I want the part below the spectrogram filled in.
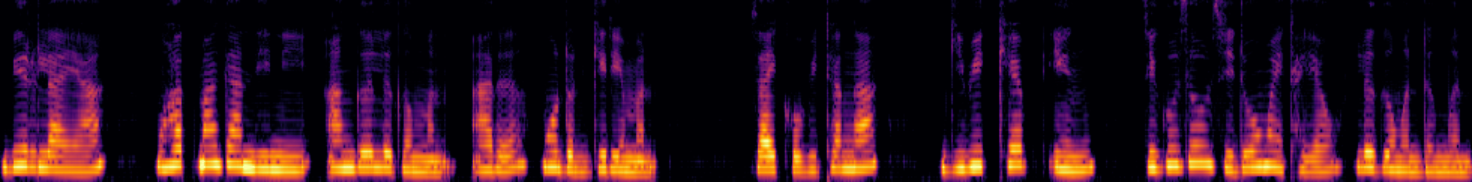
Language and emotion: Bodo, neutral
